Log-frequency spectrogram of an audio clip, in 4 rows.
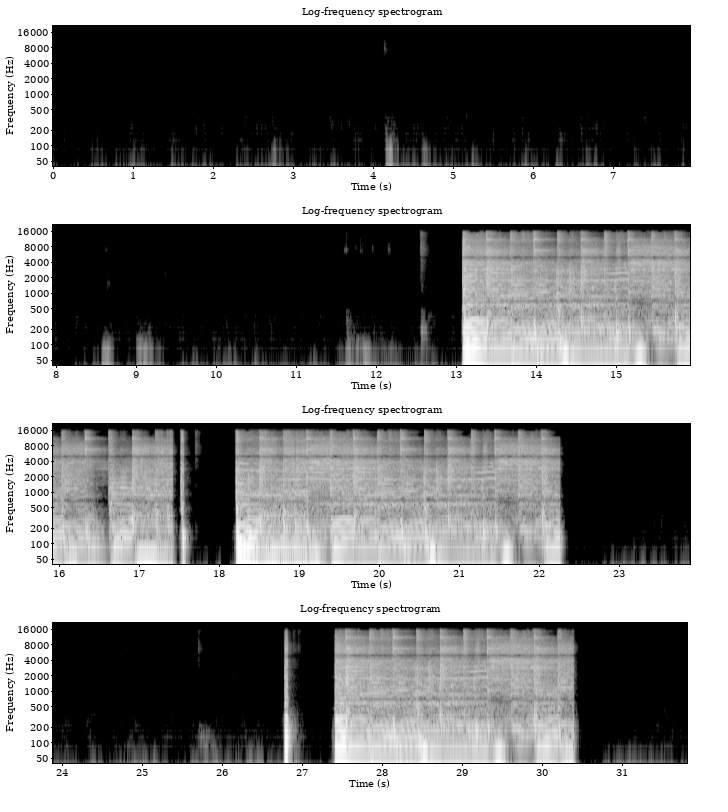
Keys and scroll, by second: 4.1 f, 9.1 a, 11.7 ctrl+r, 12.0 a, 12.6 space, 17.0 space, 17.7 space, 22.0 space, 25.2 space, 25.7 space, 26.9 space, 30.1 space.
